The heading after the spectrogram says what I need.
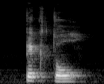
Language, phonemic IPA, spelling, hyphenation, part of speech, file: Dutch, /ˈpikɔl/, pikol, pi‧kol, noun, Nl-pikol.ogg
- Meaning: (noun) each of the two loads which hang at each side of a carrying pole, called pikanol, which is fixed over the shoulders on/like a yoke, as used in Indonesia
